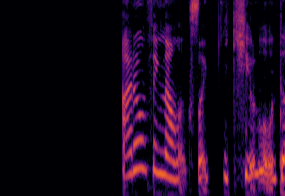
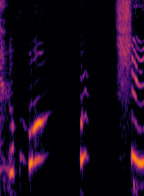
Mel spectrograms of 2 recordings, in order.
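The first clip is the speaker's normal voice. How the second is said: confused viewers; faster than usual. Retold or imitated. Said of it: "people were like".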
